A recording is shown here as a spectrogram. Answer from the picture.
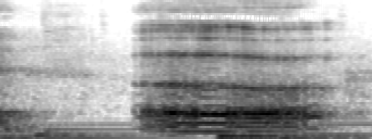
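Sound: voice imitating a burp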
